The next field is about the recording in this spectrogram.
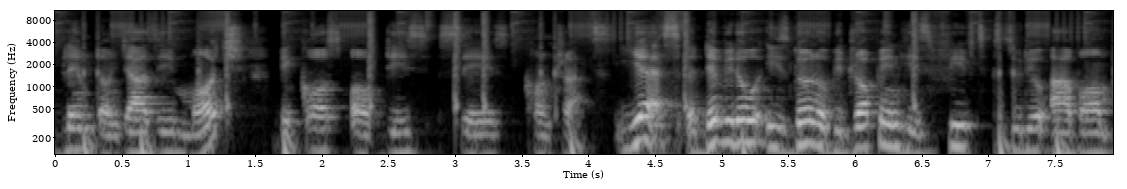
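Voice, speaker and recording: A man in his thirties with a Nigerian accent, giving informal entertainment news commentary to camera as a vlogger. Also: medium pitch. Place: small room at home, indoors.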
